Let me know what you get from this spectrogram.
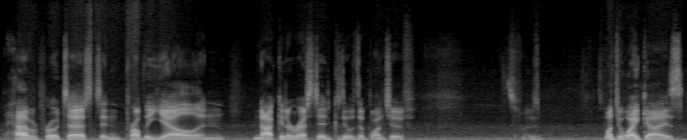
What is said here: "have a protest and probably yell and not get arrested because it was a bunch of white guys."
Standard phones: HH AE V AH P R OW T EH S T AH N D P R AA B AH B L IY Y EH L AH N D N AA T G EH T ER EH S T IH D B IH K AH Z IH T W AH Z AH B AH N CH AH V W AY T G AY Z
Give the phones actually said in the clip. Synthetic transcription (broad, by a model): HH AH V AH P R OW T EH S T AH N P R AA B AH B L IY Y EH L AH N N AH T G EH T ER EH S T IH D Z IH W AH Z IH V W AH S AH B AH N CH AH V W AY T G AY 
